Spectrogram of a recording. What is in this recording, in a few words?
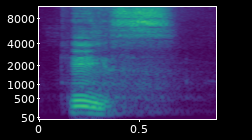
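"case", Nigerian Pidgin, male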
